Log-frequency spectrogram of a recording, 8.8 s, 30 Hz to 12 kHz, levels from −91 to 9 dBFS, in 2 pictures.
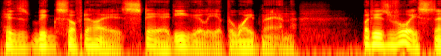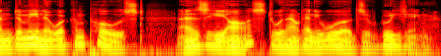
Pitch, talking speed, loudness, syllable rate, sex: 85 Hz, 170 wpm, -19 LUFS, 5.1 syllables/s, male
